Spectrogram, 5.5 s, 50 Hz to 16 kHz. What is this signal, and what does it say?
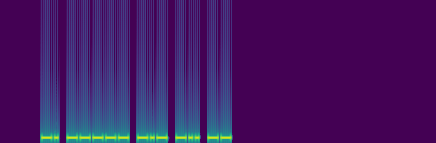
Morse code, heard as a keyed tone, about 31 wpm, 700 Hz. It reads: N0KDM
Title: USA Call Signs - 5 Characters - Repeated 2x - 30wpm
